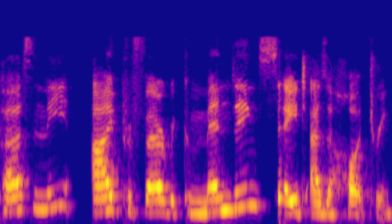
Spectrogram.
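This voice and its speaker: A woman's high-pitched voice with a French accent, fairly slow pace and lively intonation, over a quiet background. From France. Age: 20s. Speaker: nutritionist. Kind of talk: interview.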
